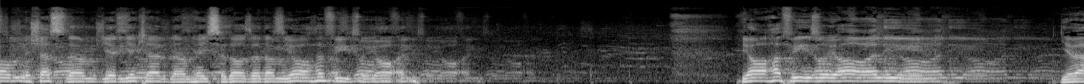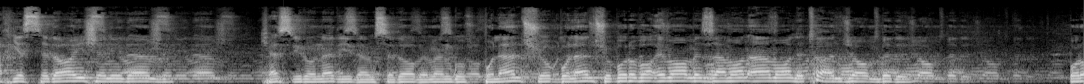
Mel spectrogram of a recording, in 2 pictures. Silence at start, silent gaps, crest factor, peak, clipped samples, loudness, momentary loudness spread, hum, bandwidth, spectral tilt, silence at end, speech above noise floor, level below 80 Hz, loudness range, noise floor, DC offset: 0 s; none; 14 dB; 0 dBFS; under 0.1%; -13 LUFS; 16 LU; none; 16 kHz; -5.5 dB/octave; 0 s; 30 dB; -44 dBFS; 7 LU; -42 dBFS; under 0.1%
